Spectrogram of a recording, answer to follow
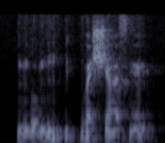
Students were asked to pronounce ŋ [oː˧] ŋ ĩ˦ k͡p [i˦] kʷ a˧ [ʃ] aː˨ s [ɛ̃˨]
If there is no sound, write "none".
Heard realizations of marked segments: oː˧, i˦, ʃ, ɛ̃˨

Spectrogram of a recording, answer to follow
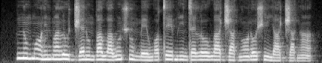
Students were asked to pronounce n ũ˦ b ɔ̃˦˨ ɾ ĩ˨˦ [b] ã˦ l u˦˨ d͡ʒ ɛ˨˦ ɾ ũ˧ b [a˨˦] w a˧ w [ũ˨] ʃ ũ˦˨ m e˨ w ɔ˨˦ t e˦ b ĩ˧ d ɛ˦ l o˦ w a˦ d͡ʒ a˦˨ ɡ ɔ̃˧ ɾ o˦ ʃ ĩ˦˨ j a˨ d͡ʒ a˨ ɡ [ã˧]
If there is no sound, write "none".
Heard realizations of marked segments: b, a˦, ũ˦, ã˨

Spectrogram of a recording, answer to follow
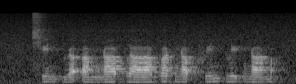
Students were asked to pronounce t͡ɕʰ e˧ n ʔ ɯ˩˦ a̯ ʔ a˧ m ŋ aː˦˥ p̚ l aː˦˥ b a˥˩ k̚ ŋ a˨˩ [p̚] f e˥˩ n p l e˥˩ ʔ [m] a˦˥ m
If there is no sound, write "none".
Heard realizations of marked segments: p̚, ŋ

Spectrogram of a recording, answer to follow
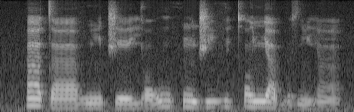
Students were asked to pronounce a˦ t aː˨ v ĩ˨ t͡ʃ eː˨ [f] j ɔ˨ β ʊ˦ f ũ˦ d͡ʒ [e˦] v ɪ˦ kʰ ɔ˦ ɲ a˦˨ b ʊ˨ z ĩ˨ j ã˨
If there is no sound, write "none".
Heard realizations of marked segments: none, i˦

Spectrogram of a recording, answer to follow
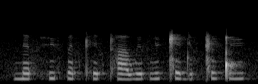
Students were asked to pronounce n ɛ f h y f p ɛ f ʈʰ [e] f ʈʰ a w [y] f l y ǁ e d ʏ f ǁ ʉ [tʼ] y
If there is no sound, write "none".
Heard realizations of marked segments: e, ʏ, ǃ

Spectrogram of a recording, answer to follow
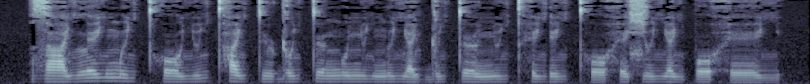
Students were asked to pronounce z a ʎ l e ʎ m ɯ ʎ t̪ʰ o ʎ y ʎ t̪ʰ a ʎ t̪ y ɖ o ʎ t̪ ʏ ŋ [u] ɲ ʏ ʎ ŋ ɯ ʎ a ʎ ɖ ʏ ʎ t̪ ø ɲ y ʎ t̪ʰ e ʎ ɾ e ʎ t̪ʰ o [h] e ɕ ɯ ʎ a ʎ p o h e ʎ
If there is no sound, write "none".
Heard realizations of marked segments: u, h

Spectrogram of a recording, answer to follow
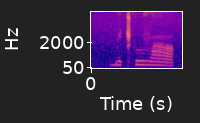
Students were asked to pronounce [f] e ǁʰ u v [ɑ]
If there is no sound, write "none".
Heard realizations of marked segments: b, ɑ

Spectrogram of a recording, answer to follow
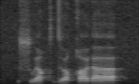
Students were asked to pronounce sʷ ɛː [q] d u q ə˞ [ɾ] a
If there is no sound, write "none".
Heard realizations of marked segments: q, ɾ

